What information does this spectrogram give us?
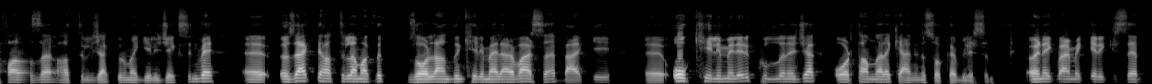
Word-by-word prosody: fazla 115 -1 -1
hatırlayacak 105 -1 -5
duruma 105 -1 -4
geleceksin 100 +6 -7
ve, 145 -1 +4 0.3
eee, 115 0 +2
özellikle 150 +5 +5
hatırlamakta 135 -1 +2 0.3
zorlandığın 125 +2 +4
kelimeler 120 -1 +1
varsa, 130 +1 +2
belki, 110 +2 -4 0.4
eee, 100 -1 -2
o 155 -1 +8
kelimeleri 145 +1 -1
kullanacak 130 +2 -4
ortamlara 120 0 +1
kendini 105 -1 -4
sokabilirsin. - - -7 0.3
Örnek 130 +1 +3
vermek 125 0 0
gerekirse, 120 0 -4
120 Hz, 115 wpm, -24 LUFS, 110-135 Hz, 0.4 s, o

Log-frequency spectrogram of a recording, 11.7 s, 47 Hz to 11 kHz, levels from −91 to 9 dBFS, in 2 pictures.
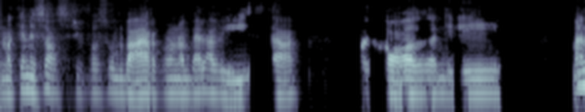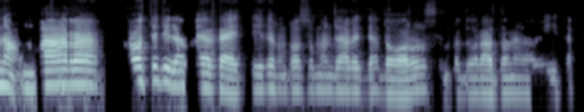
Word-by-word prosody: ma 120 0 -7
che 140 +4 -11
ne 135 -2 -4
so, 135 0 -8
se 125 - -23
ci 125 -2 -25
fosse 125 +1 -21
un 125 -1 -12
bar 115 0 0
con 120 +1 -14
una 120 0 -7
bella 125 +1 -7
vista, 115 0 -9 0.6
qualcosa 120 0 -1
di 120 0 -9 0.7
ma 175 - -1
no 175 -2 +5
un 155 0 -4
bar 185 +1 +8 0.2
cotte 215 +2 +3
di 210 -1 +1
gamberetti 145 -6 +1
che 150 +1 -4
non 140 0 -13
posso 140 +1 -8
mangiare 140 -1 -4
che 130 - -6
adoro, 120 0 -1
l'ho 145 - -8
sempre 140 -2 -19
adorato 125 0 -4
nella 125 -1 -11 0.2
vita. 120 -2 -17
125 Hz, 170 wpm, -22 LUFS, 120-145 Hz, 0.7 s, bar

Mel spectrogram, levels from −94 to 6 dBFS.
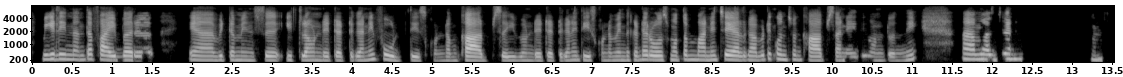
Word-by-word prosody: మిగిలిందంతా 240 -1 +2
ఫైబర్, 205 -2 +4 0.7
ఆహ్, 205 0 +1
విటమిన్స్ 205 -2 -5 0.3
ఇట్లా 205 +1 0
ఉండేటట్టుగానే 200 +2 -2
ఫుడ్ 210 -7 +2 0.2
తీసుకుంటాం. 185 0 -6
కార్బ్స్ 185 -3 +6 0.2
ఇవి 190 0 -8
ఉండేటట్టుగానే 190 +2 -4
తీసుకుంటాం 195 0 -4
ఎందుకంటే 210 +2 -1
రోజు 215 -1 +2
మొత్తం 225 +2 -2
పని 215 +1 +1
చేయాలి 215 -3 +6
కాబట్టి 220 +6 -1
కొంచెం 235 -1 -1
కార్బ్స్ 195 0 +3
అనేది 185 +3 -9
ఉంటుంది. 185 +5 -5 0.7
ఆహ్, 250 -1 +6
మధ్యాహ్నం 255 +2 +1 0.9
హ్మ్. 225 +1 -6
205 Hz, 110 wpm, -25 LUFS, 195-225 Hz, 0.9 s, కార్బ్స్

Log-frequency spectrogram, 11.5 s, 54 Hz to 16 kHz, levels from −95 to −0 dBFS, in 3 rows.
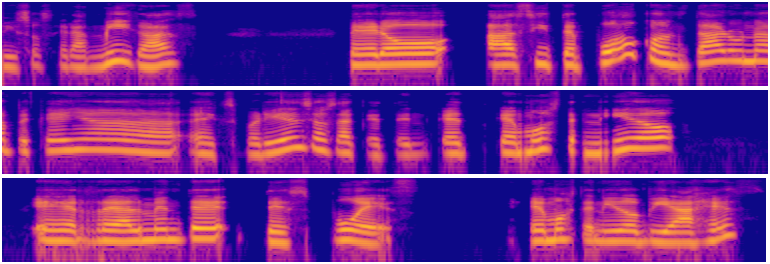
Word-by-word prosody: hizo 200 +1 -12
ser 205 0 -14
amigas. 225 +2 -1 0.7
Pero 235 +1 +4 0.2
así 230 +1 +2
te 230 +1 -1
puedo 280 - +2
contar 270 - +1
una 295 -1 -1
pequeña 265 -2 -3
experiencia, 225 +8 -3
o 275 - -7
sea, 235 - -2
que 195 -2 -15
ten 200 +2 -15
que 220 -1 -3 0.2
hemos 250 +6 0
tenido, 285 +7 +2 0.6
eh, 230 -1 +2
realmente 245 +4 +3 0.2
después. 215 +2 0 0.5
Hemos 235 +2 +1
tenido 225 0 0
viajes, 210 +7 +2
235 Hz, 125 wpm, -24 LUFS, 220-270 Hz, 0.7 s, Pero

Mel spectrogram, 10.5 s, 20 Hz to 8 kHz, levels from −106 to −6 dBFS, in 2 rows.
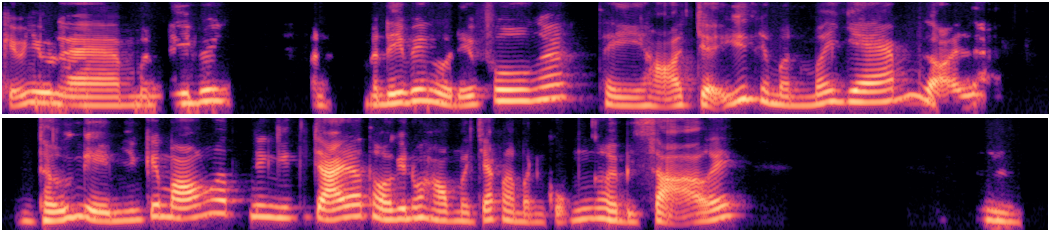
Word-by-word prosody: kiểu - - -4
như 240 - +1
là, 180 -4 0
mình 185 +1 -8
đi 225 - -2
với 270 - +4 0.5
mình 185 - -11 0.2
mình 195 -1 -5
đi 225 - +5
với 275 +2 +3
người 220 -7 0
địa 185 +1 -1
phương 275 0 +4
á, 335 +3 0 0.2
thì 180 -4 -4
họ 175 0 -3
chỉ 230 +10 0
thì 260 - -2
mình 185 -4 -4
mới 220 +8 -2
dám, 255 +2 +2
gọi - - 0
là, - - -5 0.4
mình 185 - -13
thử 195 +2 +3
nghiệm 210 -9 +1
những 205 +2 -6
cái 285 - 0
món 255 +5 +4
đó, 355 - +1
nh - - -6
những 275 -1 -1
cái 265 - -28
trái - - +8
đó 285 - +4
thôi, 225 -4 +4
chứ 230 - +2
nếu 255 +2 0
hông 200 -4 -2
thì 185 - -5
chắc 215 +3 -2
là 200 - -2
mình 165 -2 -9
cũng 210 +6 -8
hơi 225 -4 0
bị 175 - -7
sợ 170 - +1 0.2
ấy. 265 +7 -1 1.2
Ừm. 190 -5 -5
215 Hz, 280 wpm, -21 LUFS, 185-260 Hz, 1.2 s, trái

